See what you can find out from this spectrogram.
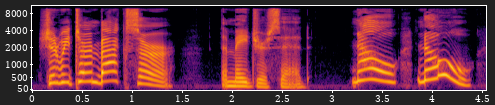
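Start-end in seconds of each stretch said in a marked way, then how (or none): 0.1-1.4 much higher, urgent soldier; a worried officer pressing his general; anxious major. A narrator's reading. Major asks the general about turning back, anxious. 3.2-4.4 put-on high, louder girl's cry; girl's urgent cry. A narrator's reading. Girl protests in the boat, urgent cry. Annie cries out.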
